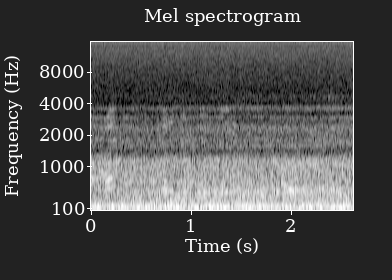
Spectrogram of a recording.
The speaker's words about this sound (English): The motorcade approaching the plane now. The Pope's visit to the United States and the United Nations almost over.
